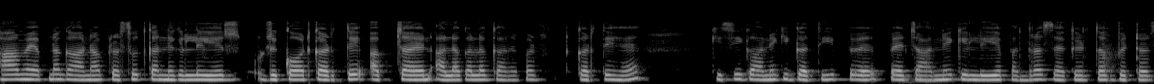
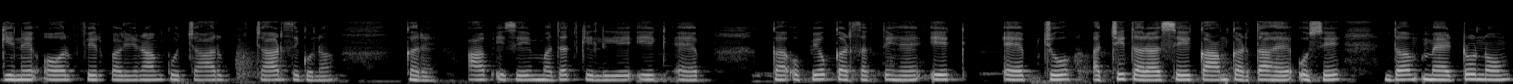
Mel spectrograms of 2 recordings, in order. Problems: background sounds at intervals, background conversations at intervals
